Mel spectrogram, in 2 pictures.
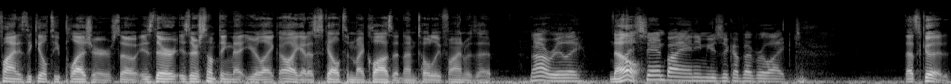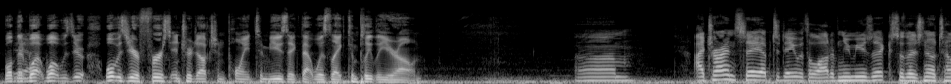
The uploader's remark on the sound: LIVE FROM LDB FEST 2023. I recorded these episodes live at LDB Fest.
